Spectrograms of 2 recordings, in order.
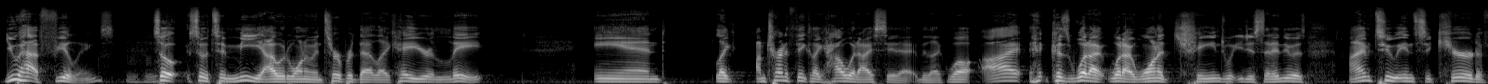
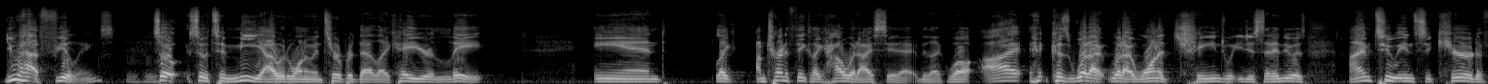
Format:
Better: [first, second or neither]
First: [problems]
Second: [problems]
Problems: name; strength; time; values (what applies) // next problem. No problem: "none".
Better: first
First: none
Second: distortion; slight; 10 dB below the speech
